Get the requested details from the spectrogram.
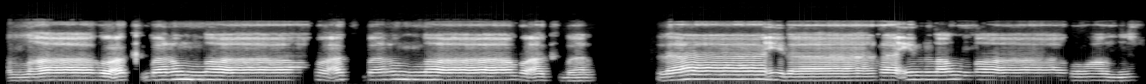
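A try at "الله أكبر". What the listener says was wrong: Tidak ada hu-nya. Ini perhatikan, kesalahan pertama, kedua itu hu, ada huwa. Padahal perhatikan kata yang saya tulis. Wallahu.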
